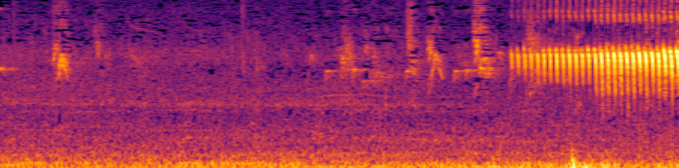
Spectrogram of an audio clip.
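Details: Faint scattered chirps give way to a canary's loud, fast rolling trill that swells over the last seconds.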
